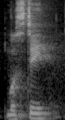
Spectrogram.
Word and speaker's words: Mutzi: So, Mutzi, is that how you do it? I can't pronounce foreign names very well. – No, you're well. – Doing it right. – Mutzi.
